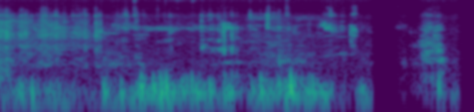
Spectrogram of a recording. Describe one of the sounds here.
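A dog chews and laps food from a bowl.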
